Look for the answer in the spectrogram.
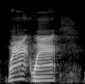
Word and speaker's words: Wawa: If we're gonna stop there, you better pronounce it, wah, wah. Don't make any chance unless it's wah, wah. – Maybe they could be another sponsor, corporate sponsor. – Oh, man, Wawa.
